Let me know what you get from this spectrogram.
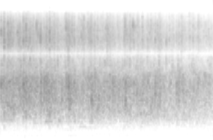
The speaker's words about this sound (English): Oh, if we're going to clap, clap. If y'all going to clap, clap.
